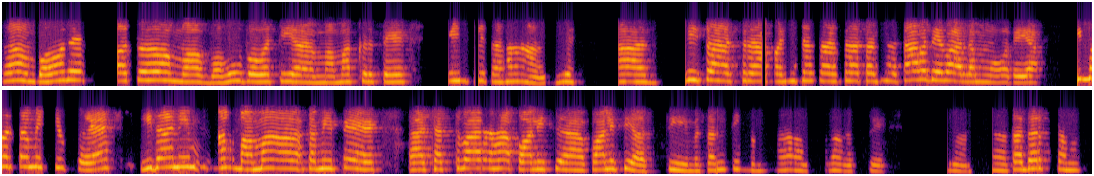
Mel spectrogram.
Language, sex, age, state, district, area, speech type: Sanskrit, female, 45-60, Karnataka, Hassan, rural, conversation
